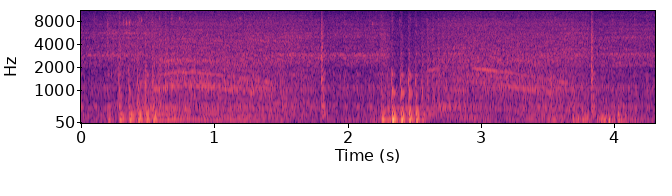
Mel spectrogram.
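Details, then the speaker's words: Dodge Dakota 3.7 V6 still warm after being towed in, steam and smoke reported under the hood; rough stumbling run, badly misfiring on at least one cylinder with hard popping through the intake. "we're misfiring real bad on at least one cylinders one whoa one one cylinder and it's popping through the intake pretty hard"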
